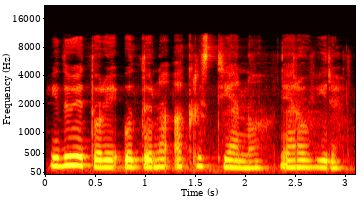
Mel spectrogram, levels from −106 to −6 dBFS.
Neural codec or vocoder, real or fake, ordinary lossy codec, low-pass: none; real; none; 10.8 kHz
